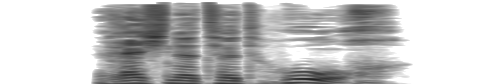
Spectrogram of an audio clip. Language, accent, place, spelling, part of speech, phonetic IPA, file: German, Germany, Berlin, rechnetet hoch, verb, [ˌʁɛçnətət ˈhoːx], De-rechnetet hoch.ogg
- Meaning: inflection of hochrechnen: 1. second-person plural preterite 2. second-person plural subjunctive II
